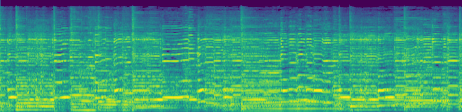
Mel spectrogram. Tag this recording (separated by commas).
Acoustic guitar, Music, fiddle, Plucked string instrument, Musical instrument, Strum, Guitar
